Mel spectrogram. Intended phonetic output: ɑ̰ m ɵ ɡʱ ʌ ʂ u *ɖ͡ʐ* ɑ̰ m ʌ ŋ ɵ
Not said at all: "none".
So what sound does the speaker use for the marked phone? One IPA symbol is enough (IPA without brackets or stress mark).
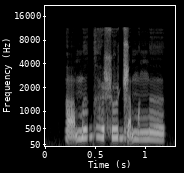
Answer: ɖ͡ʐ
